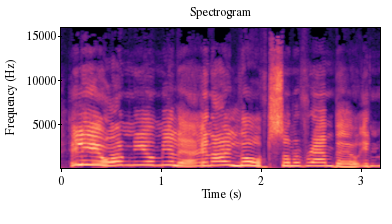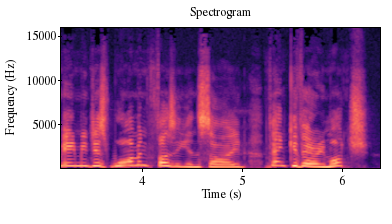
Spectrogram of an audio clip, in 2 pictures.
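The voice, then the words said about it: Put-on British woman's voice. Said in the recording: “you have to do it in a British accent ... I'll review it for Neil as a British woman”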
